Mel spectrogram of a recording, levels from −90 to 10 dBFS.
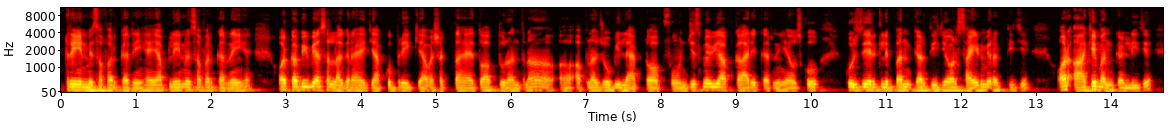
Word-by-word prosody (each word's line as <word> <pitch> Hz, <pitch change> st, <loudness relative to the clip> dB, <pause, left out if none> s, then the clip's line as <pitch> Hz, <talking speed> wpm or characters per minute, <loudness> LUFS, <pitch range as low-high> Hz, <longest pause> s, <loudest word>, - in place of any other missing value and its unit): Train 110 Hz, -1 st, +4 dB
में 105 Hz, -, +5 dB
सफ़र 105 Hz, -1 st, +1 dB
कर 100 Hz, -1 st, 0 dB
रही 100 Hz, -1 st, -1 dB
हैं 100 Hz, -1 st, -1 dB
या 100 Hz, 0 st, +1 dB
प्लेन 110 Hz, +2 st, 0 dB
में 110 Hz, -1 st, +1 dB
सफ़र 105 Hz, 0 st, -3 dB
कर 100 Hz, -1 st, -2 dB
रही 100 Hz, 0 st, 0 dB
हैं, 125 Hz, +1 st, -6 dB, 0.3 s
और 125 Hz, 0 st, +3 dB
कभी 125 Hz, 0 st, +6 dB
भी 130 Hz, -, +5 dB
ऐसा 120 Hz, 0 st, +1 dB
लग 100 Hz, -1 st, +1 dB
रहा 100 Hz, -1 st, 0 dB
है 100 Hz, 0 st, 0 dB
कि 100 Hz, -, -4 dB
आपको 95 Hz, +1 st, -3 dB
ब्रेक 95 Hz, -2 st, -2 dB
की -, -, -3 dB
आवश्यकता 95 Hz, +1 st, -4 dB
है, 95 Hz, 0 st, -1 dB
तो 105 Hz, -, -2 dB
आप 105 Hz, 0 st, -1 dB
तुरंत 100 Hz, -1 st, -1 dB
ना 110 Hz, -, -2 dB
अ, 105 Hz, -5 st, -5 dB
अपना 95 Hz, +1 st, -2 dB
जो 105 Hz, -, +2 dB
भी 110 Hz, +1 st, 0 dB
लैपटॉप, 95 Hz, 0 st, -1 dB
फ़ोन 95 Hz, +1 st, -3 dB
जिसमें 110 Hz, +3 st, 0 dB
भी 120 Hz, -, +4 dB
आप 110 Hz, 0 st, -7 dB
कार्य 100 Hz, 0 st, 0 dB
कर 100 Hz, -, -1 dB
रहीं 100 Hz, +1 st, -3 dB
हैं, 100 Hz, -, -1 dB
उसको 95 Hz, +3 st, -2 dB, 0.4 s
कुछ 120 Hz, -2 st, +5 dB
देर 115 Hz, -1 st, +4 dB
के 110 Hz, -, -3 dB
लिए 110 Hz, -1 st, +2 dB
बंद 105 Hz, +1 st, +1 dB
कर 105 Hz, -1 st, +4 dB
दीजिए 105 Hz, +1 st, +1 dB
और 110 Hz, 0 st, +3 dB
साइड 100 Hz, 0 st, +1 dB
में 110 Hz, 0 st, +2 dB
रख 100 Hz, -2 st, -1 dB
दीजिए। 100 Hz, -1 st, -7 dB, 0.4 s
और -, -, +5 dB
आँखें 110 Hz, +5 st, +5 dB
बंद 105 Hz, -3 st, +1 dB
कर 100 Hz, -, +1 dB
लीजिए, 95 Hz, 0 st, -1 dB
100 Hz, 250 wpm, -22 LUFS, 100-110 Hz, 0.4 s, कभी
